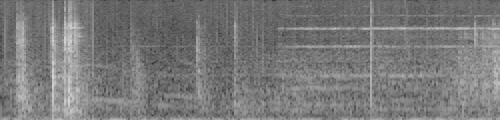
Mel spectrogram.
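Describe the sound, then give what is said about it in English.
A few sharp knocks and clatters, then a steady high-pitched telephone ring sets in and continues to the end, moderately loud, with no one speaking; the phone is ringing in Brett Reed's apartment as he arrives. “The phone was ringing when he arrived.”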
